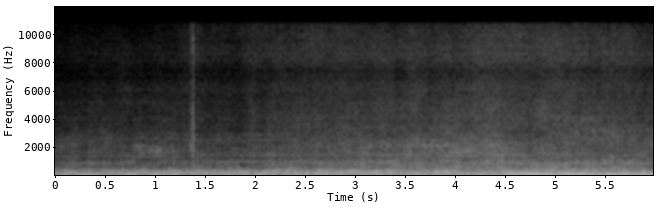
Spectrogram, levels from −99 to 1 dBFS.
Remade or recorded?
remade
